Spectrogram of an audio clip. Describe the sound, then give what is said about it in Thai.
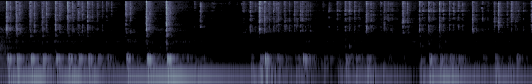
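Fingers type a note on a computer keyboard: quiet, irregular clusters of key clicks with short pauses between them, over a steady low hum. “เดี๋ยวต้องพิมพ์เตือนไว้ก่อนขออภัยนะครับ”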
